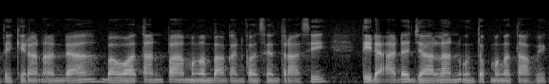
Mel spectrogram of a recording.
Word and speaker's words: konsentrasi: Concentrasi. Is my pronunciation right? No. Concentrasi. Konsentrasi. Konsentrasi.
